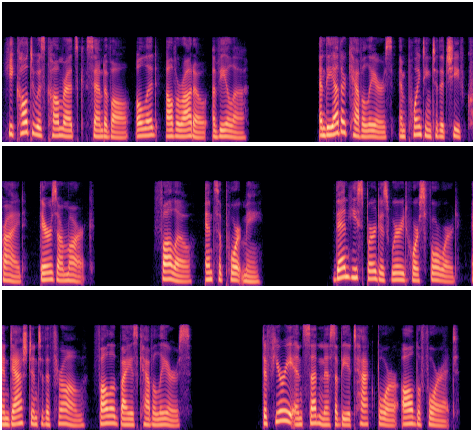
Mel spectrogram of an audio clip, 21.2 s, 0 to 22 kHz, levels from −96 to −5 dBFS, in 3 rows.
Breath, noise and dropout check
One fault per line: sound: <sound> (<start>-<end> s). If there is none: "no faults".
no faults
